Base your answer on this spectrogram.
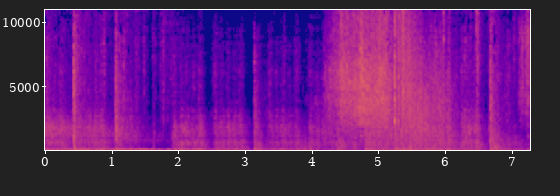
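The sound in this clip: Gunfire in a video game set in a post-apocalyptic American frontier: a few sharp, sudden bangs that stand out above a dense, continuous noisy background.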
